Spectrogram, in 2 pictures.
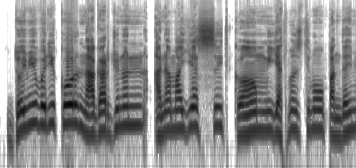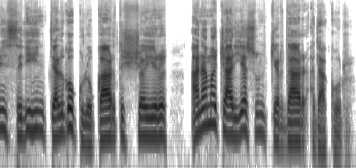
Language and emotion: Kashmiri, neutral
